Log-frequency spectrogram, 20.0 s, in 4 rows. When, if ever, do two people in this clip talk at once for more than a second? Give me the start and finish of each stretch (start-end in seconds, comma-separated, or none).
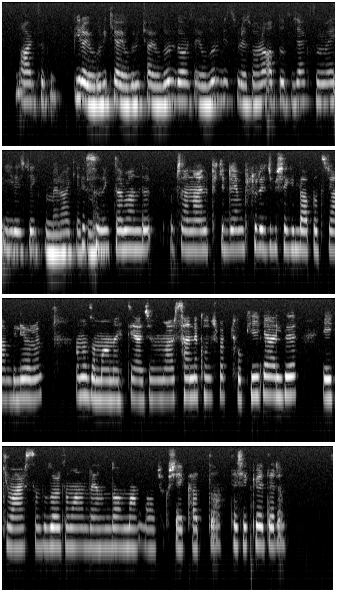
none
